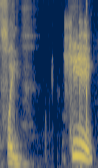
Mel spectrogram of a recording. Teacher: sod itu seperti huruf sin persis, cuman dia bedanya ada sifat tafkhim. Tafkhim itu tebal.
